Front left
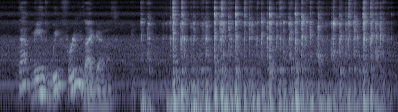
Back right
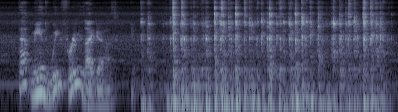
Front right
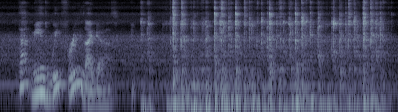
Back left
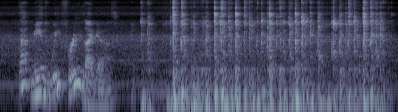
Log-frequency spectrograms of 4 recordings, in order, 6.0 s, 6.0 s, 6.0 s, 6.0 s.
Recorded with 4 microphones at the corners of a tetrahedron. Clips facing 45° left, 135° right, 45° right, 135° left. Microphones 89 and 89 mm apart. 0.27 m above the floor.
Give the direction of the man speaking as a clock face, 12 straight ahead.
10 o'clock.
